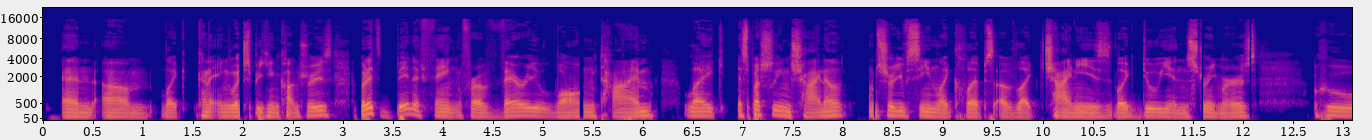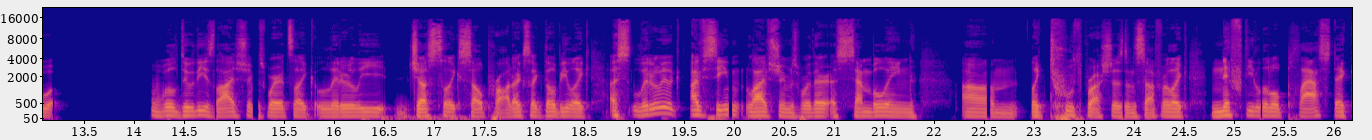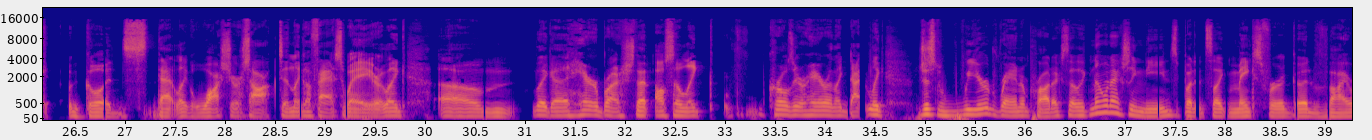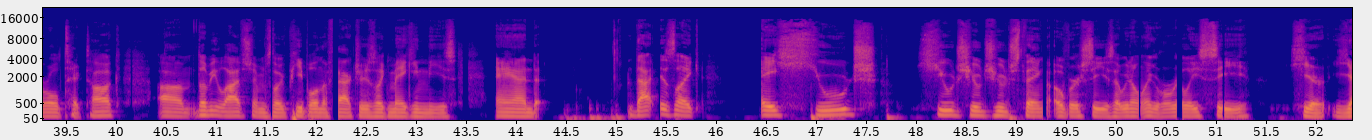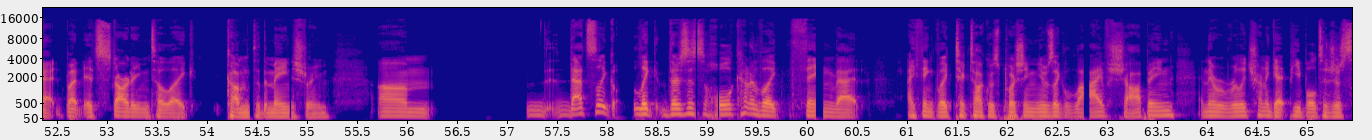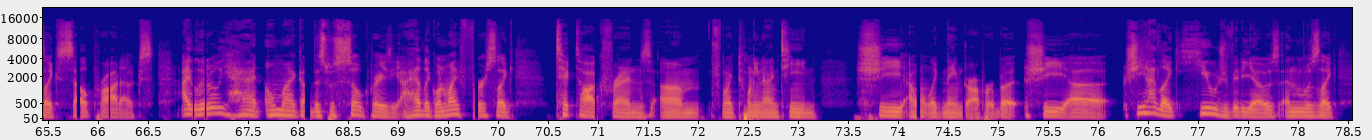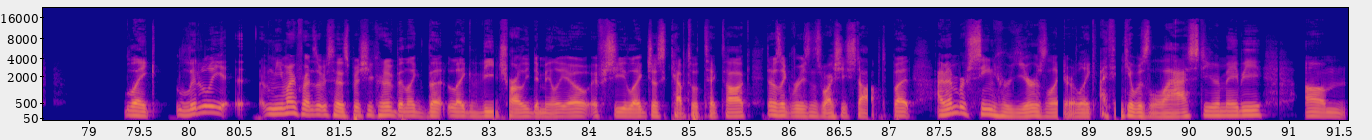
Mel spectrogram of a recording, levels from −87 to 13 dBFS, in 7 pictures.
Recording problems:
choppy; occasionally; 2% of the speech affected

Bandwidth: 15 kHz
